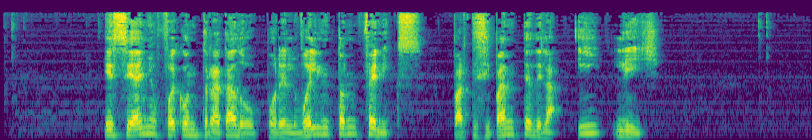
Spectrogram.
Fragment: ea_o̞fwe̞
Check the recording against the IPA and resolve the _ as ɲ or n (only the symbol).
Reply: ɲ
